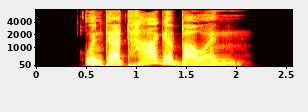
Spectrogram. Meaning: dative plural of Untertagebau
- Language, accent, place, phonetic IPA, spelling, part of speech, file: German, Germany, Berlin, [ʊntɐˈtaːɡəˌbaʊ̯ən], Untertagebauen, noun, De-Untertagebauen.ogg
